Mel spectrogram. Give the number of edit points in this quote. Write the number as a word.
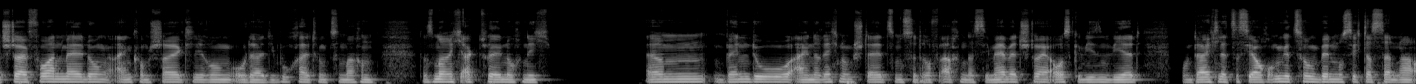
two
